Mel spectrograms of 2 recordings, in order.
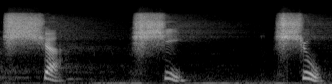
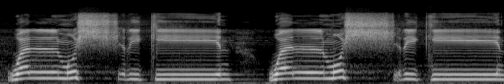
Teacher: Nah, syin ini dia ada sifatnya yang khususnya sifatnya takasyi artinya nih banyak udara di mulut menyebar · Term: huruf syin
